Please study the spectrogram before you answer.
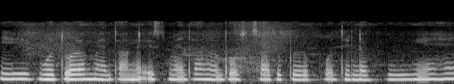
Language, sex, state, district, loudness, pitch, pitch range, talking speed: Hindi, female, Bihar, Jamui, -15 LUFS, 230 Hz, 225-240 Hz, 200 wpm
